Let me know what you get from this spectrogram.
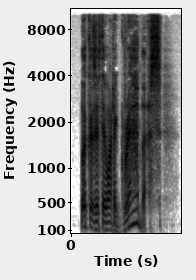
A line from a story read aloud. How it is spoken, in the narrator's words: said nervously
